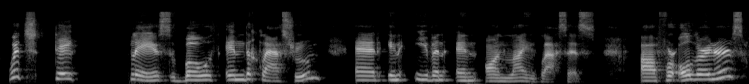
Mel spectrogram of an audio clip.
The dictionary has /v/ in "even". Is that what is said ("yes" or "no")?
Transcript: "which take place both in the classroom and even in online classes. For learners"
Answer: yes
